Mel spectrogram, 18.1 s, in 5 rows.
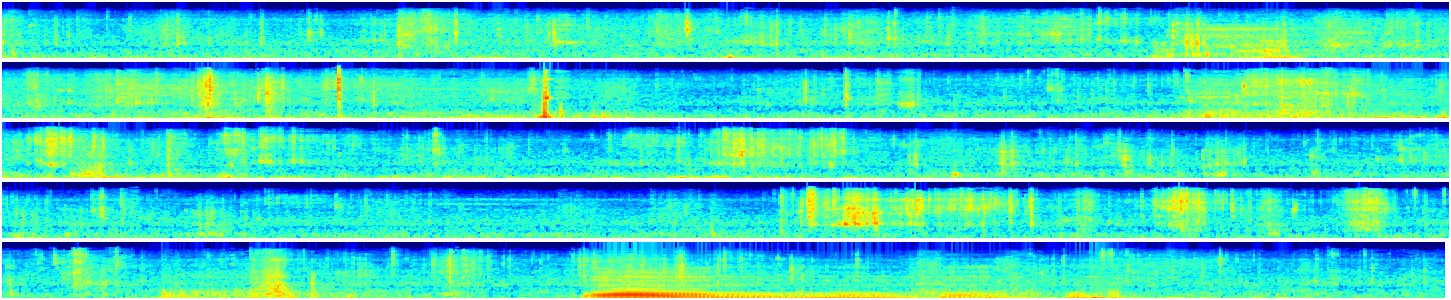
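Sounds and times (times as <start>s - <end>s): crunchy tortilla chewing: 0.0s - 18.0s.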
